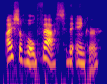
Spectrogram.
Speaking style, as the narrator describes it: said the Scarecrow earnestly

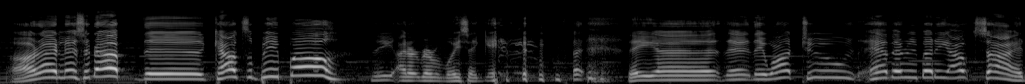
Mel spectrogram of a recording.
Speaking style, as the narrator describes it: Zokar, he yells from behind the bar

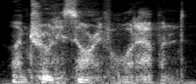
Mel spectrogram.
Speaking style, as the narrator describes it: whispered Carl

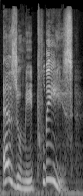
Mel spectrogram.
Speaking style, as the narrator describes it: Yudai shouted after his friend

